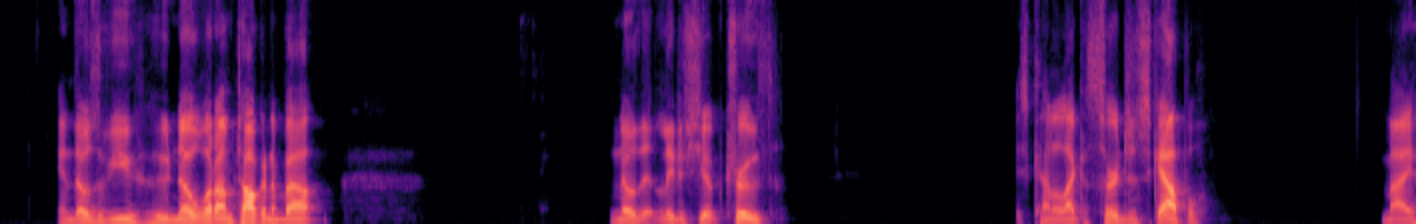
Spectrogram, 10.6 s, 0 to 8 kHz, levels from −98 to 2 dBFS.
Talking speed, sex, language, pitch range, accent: 125 wpm, male, English, 110-145 Hz, American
